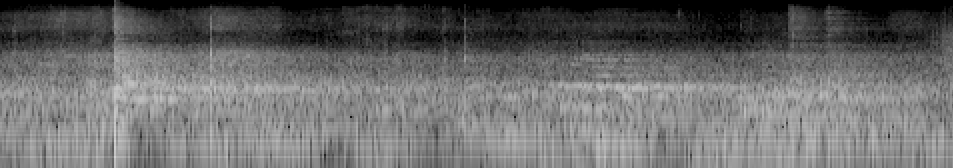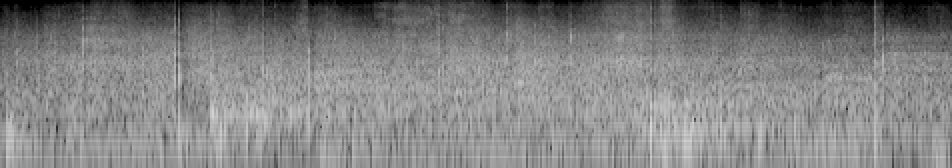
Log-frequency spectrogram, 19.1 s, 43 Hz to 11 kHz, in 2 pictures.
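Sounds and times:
hockey sticks and puck clacking: 0.0s - 2.8s, 9.3s - 19.0s
skates scraping ice: 0.0s - 5.5s, 9.4s - 19.0s.

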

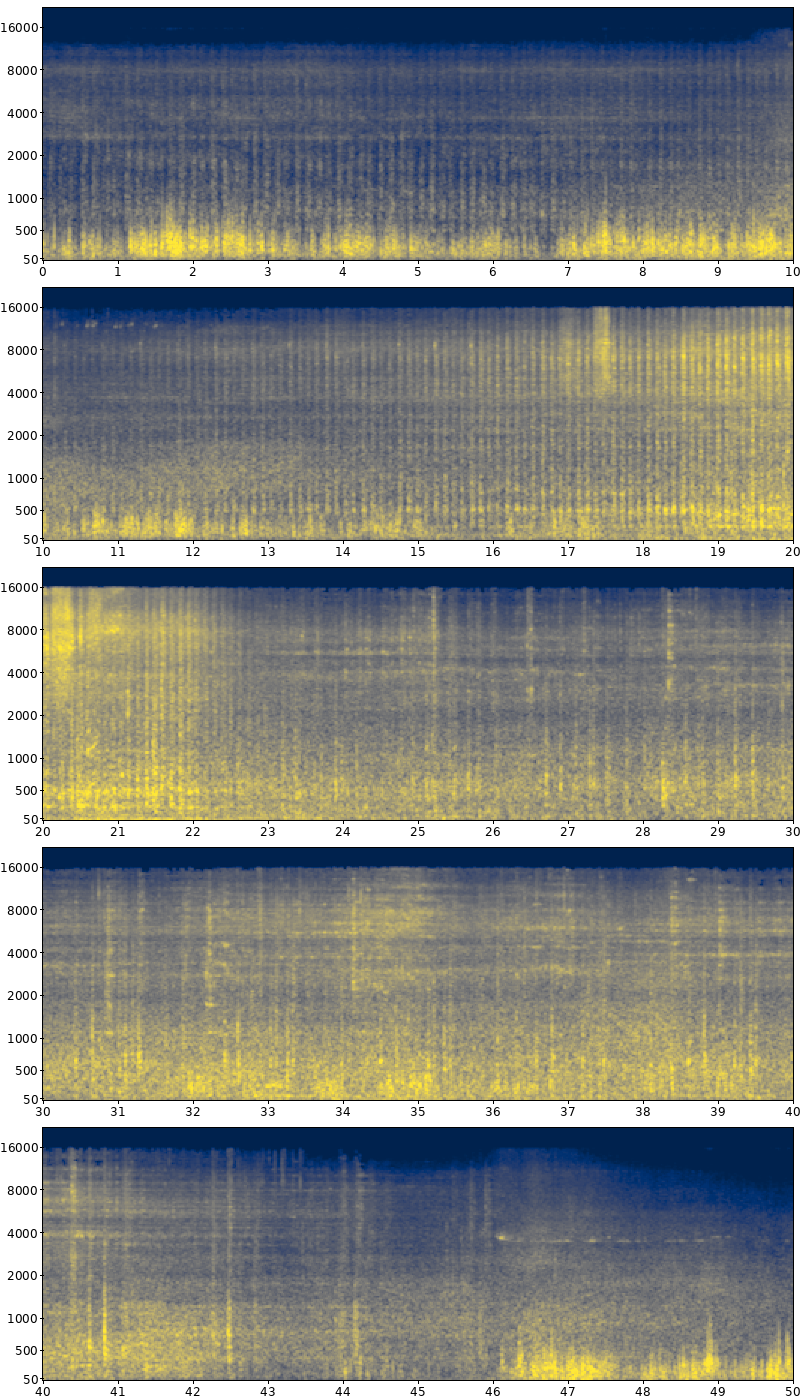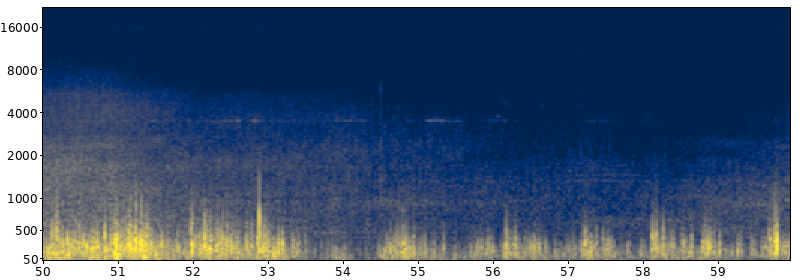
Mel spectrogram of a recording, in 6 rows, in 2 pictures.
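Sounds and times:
coaches rolling on track: 0.0s - 52.5s
steam locomotive passing: 0.0s - 55.4s.

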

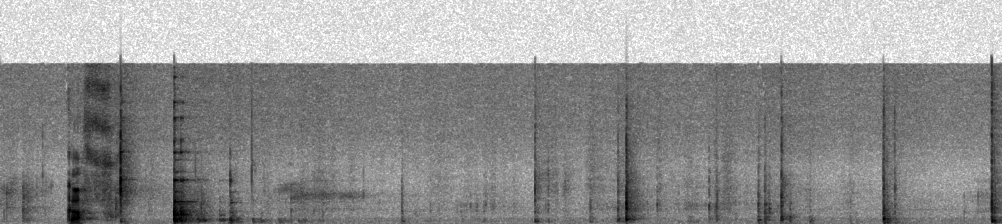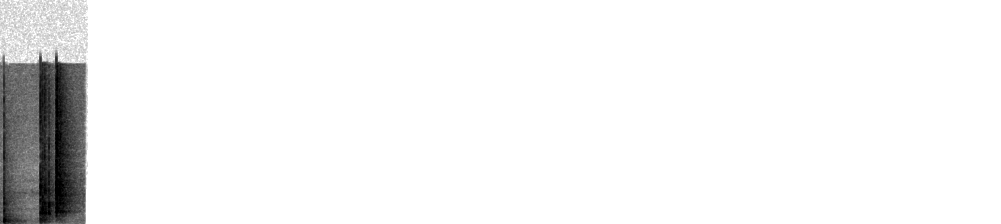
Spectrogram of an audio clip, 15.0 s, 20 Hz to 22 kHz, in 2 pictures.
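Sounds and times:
plastic containers tapping and clicking: 4.0s - 6.8s.

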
